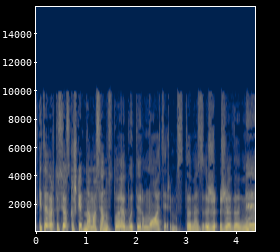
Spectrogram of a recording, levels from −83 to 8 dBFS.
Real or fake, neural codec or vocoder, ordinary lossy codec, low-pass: fake; vocoder, 22.05 kHz, 80 mel bands, WaveNeXt; MP3, 48 kbps; 9.9 kHz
